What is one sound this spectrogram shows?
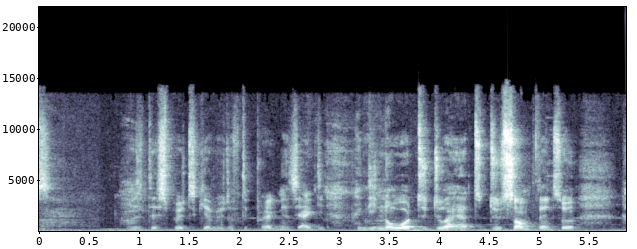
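A man speaks earnestly close by.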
